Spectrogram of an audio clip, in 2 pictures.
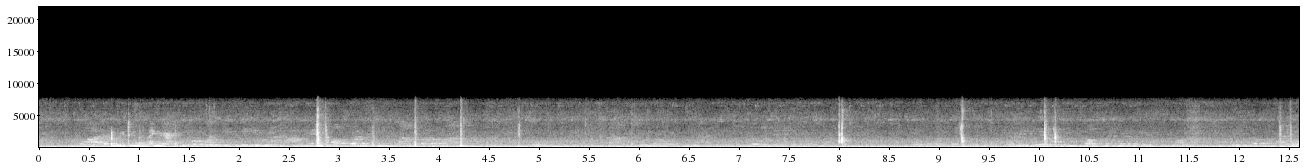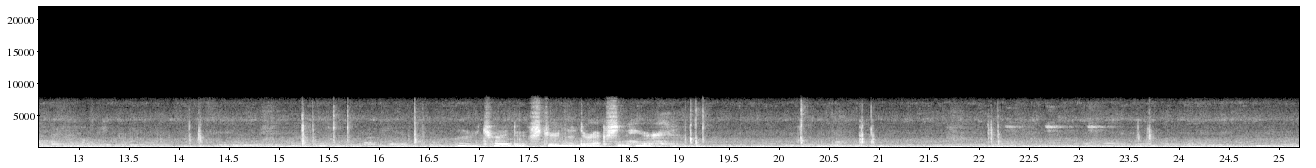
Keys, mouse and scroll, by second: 1.6 click, 2.7 Escape, 4.2 click, 4.7 click, 6.4 click, 8.5 shift+click, 10.0 e, 16.4 click, 17.7 click, 20.8 g.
